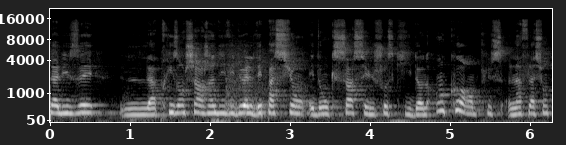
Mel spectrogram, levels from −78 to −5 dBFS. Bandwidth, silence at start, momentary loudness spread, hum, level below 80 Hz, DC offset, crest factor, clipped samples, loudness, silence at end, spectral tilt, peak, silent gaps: 15.5 kHz; 0 s; 10 LU; none; -56 dBFS; under 0.1%; 20 dB; under 0.1%; -27 LUFS; 0 s; -5.5 dB/octave; -8 dBFS; none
